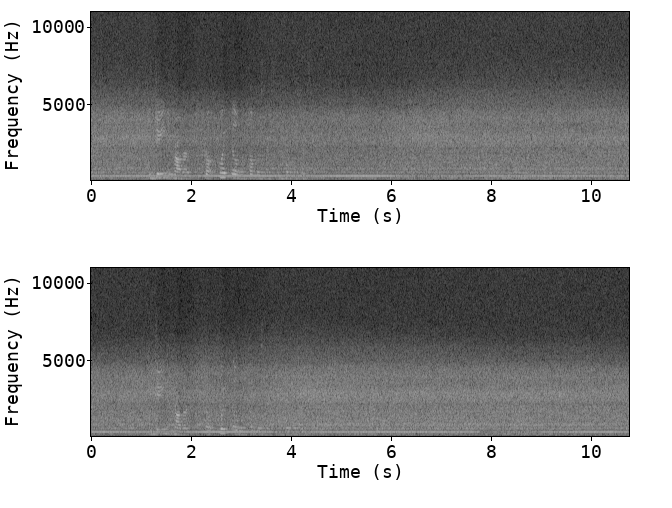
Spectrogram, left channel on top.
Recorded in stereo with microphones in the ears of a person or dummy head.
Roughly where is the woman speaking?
Left.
